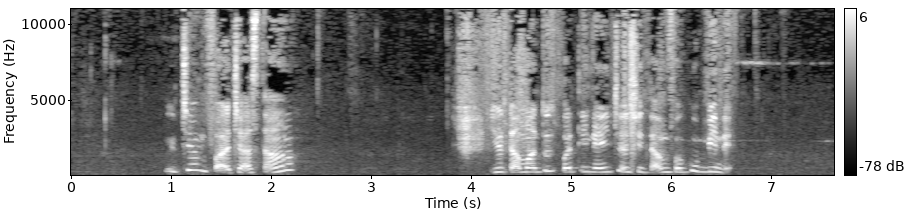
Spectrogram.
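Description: A young woman speaks in a tearful, shaky voice close by.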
